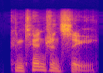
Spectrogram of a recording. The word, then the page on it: Contingency: American English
